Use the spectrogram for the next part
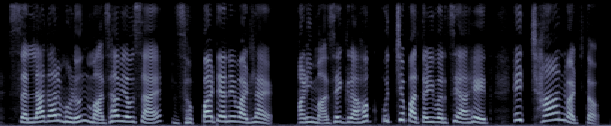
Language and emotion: Marathi, happy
